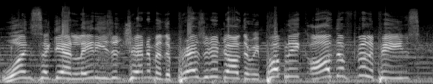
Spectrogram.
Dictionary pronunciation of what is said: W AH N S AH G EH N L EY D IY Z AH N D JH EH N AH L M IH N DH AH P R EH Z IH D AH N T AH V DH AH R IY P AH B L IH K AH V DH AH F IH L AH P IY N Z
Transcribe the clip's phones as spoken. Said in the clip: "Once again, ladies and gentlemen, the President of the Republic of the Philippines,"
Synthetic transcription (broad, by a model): W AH N S AH G EH N L EY D IY Z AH N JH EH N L M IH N DH AH P R EH Z IH D AH N T AH V DH AH R IY P AH B L IH K AH V DH AH F IH L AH P IY N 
